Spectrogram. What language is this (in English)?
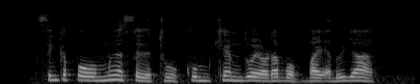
Thai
